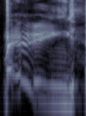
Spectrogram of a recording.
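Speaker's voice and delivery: hyped host intro, stretched high at the end; show intro. Acted. Host greeting the gamers to a new episode, hyped intro. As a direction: build into a drawn-out, high-pitched show title. Performs the show's opening greeting.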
